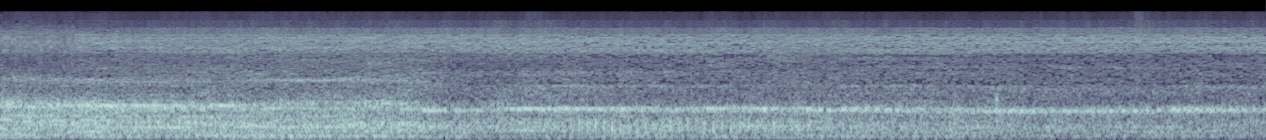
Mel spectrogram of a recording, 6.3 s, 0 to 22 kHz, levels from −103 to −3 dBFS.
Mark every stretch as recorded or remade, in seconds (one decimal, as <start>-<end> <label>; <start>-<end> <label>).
0.0-2.7 remade; 2.7-3.8 recorded; 3.8-4.2 remade; 4.2-6.3 recorded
